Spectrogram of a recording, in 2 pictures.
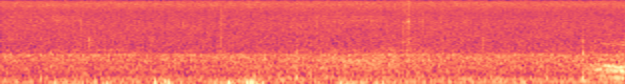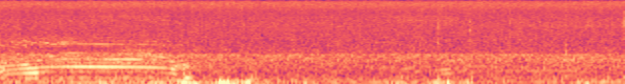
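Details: Red deer roaring during the rut in the Asturian mountains of Spain. A single drawn-out, harmonic bellow of about two seconds arches up and falls back, and a fainter call follows shortly after, over a steady low rumble of background noise.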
